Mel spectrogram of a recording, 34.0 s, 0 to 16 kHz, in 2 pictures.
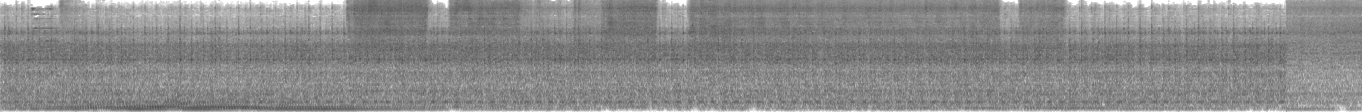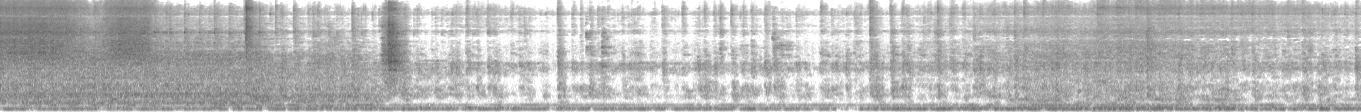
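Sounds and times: metal lathe running: 0.0 - 24.0, 24.6 - 34.0.

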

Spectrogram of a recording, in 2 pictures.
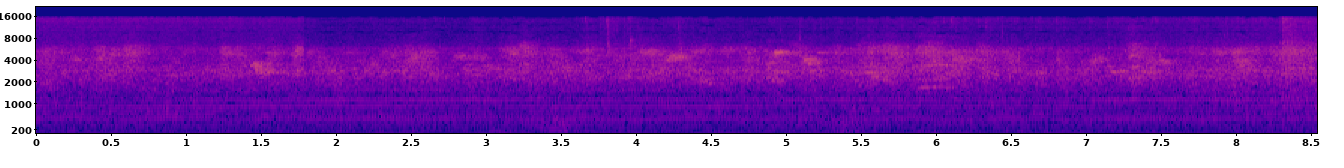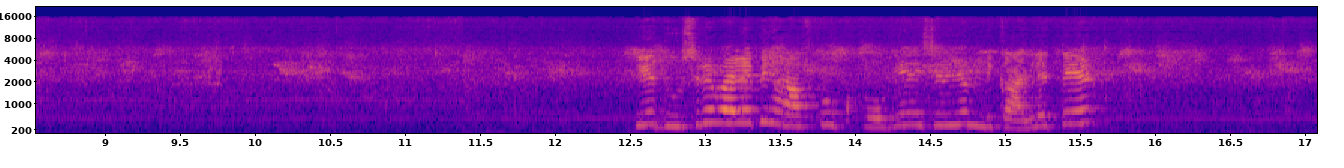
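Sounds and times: hot oil sizzling and crackling: 6.6 - 16.5.

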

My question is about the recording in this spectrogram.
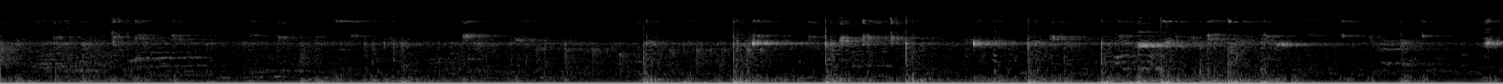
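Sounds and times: basketball bouncing on gym floor: 2.8 - 14.4.

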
